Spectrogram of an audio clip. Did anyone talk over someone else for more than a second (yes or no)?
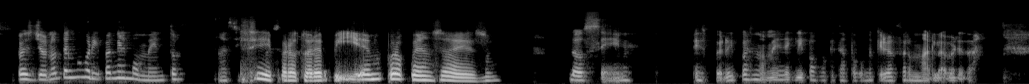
no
